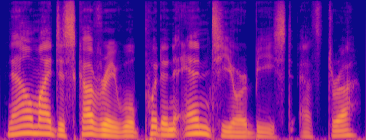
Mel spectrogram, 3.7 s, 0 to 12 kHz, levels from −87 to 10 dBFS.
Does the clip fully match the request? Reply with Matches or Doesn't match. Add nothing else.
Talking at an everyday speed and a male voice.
Matches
